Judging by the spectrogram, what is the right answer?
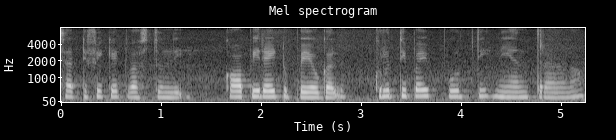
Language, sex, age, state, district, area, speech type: Telugu, female, 18-30, Telangana, Jayashankar, urban, spontaneous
